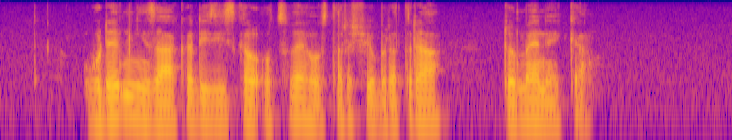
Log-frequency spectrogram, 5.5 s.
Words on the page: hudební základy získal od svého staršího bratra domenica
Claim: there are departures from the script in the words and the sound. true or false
false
